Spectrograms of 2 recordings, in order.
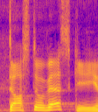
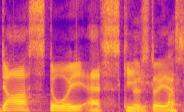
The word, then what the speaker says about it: Dostoevsky: And then we're also gonna throw in Crime and Punishment by Fyodor Dostoevsky.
